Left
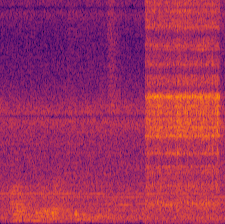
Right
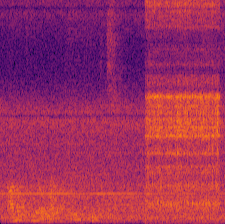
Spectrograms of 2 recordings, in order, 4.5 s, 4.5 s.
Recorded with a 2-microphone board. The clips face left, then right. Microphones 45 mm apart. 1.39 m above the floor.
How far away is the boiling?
About 1.2 m.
